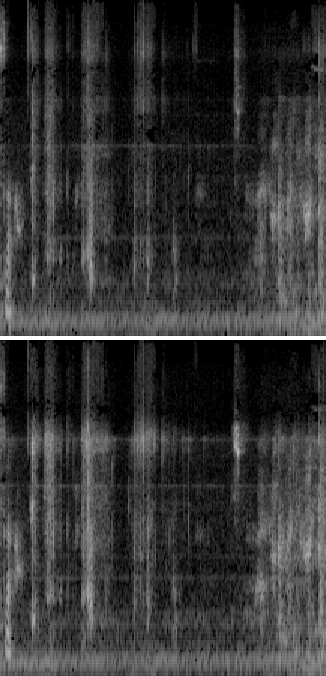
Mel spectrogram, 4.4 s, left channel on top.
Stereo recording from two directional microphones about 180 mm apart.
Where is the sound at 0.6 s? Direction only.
5° left (ahead or behind).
